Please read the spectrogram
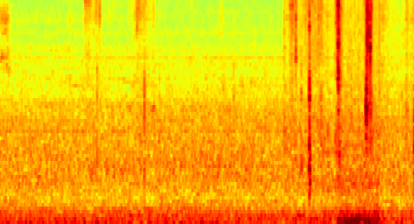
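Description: Steady low rumbling noise, with a few short sharp clicks and a brief louder surge about five seconds in.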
